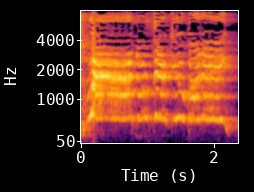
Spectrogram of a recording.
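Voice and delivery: very high, slow squeaky cry of surprise; shrill cartoon squeal of surprise; squeezed octopus. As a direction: squeal it like you're being crushed in a hug.

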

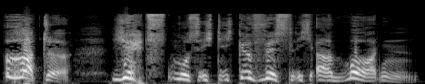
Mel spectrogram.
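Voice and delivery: murderous threat. Acted. Master threatens the rat, loud furious roar.

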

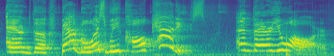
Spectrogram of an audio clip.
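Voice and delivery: hearty, drawn-out explanation; jolly Santa explaining. Acted. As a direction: lay it out slowly and grandly for a child. Voices Santa explaining to Billy.

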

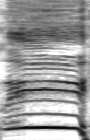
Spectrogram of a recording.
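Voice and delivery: loud, high burst of real laughter. Real, not acted. Laughing at the blaring horn.

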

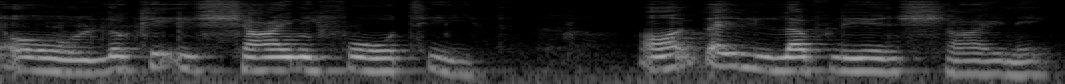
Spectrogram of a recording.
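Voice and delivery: ordinary delivery, nothing marked

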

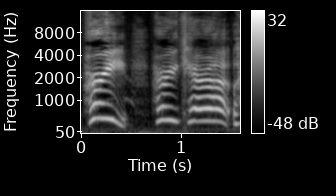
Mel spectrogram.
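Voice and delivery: high, loud urgent plea; frantic gamer urging a character on; urgent shouting. Real, not acted. Urging game lifeguard to rescue.

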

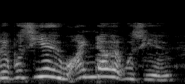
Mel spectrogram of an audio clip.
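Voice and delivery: high accusing roar; hammed-up headmistress accusing the girl; Trunchbull accusing. A narrator's reading. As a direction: jab the blame at her. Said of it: "she roared".

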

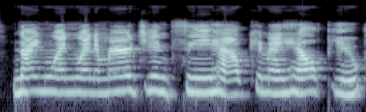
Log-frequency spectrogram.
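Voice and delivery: a hint of a professional emergency operator. 911 operator answering.

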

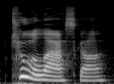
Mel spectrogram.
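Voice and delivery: loud, firm order at normal pitch; command. A narrator's reading. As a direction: send the child off with a forceful command. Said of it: "Miss Niederbaum commanded".

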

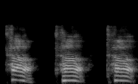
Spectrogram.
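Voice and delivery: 잇몸에 혀를 댄 잘못된 ta; a mistaken ta with the tongue on the gums; wrong ta. Shown as a demonstration. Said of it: "then they say like this".

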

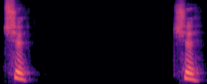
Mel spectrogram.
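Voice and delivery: unstressed 추, like "chuh"; teacher's quick, light 추; short and light. Shown as a demonstration. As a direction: toss off 추 briefly. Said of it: "짧고 가볍게 발음하세요".

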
